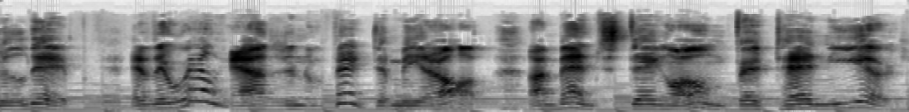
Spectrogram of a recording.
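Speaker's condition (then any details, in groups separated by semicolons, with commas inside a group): Traumatic brain injury (pontine cavernoma)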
